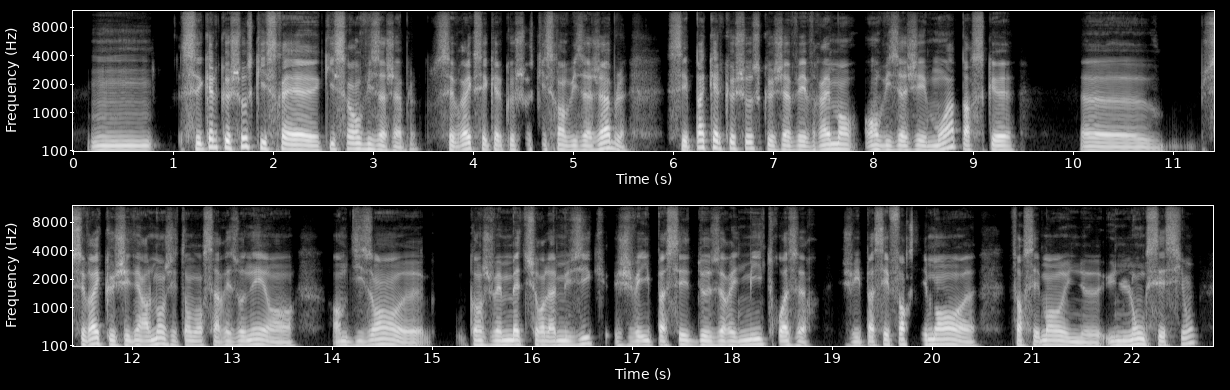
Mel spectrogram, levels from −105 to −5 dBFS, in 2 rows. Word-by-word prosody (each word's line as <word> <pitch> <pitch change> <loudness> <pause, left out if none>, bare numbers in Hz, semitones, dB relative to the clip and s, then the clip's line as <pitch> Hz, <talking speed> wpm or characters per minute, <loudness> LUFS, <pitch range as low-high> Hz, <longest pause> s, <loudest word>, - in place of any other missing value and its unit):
Mmh. 110 +1 +1 0.3
C'est 135 -2 0
quelque 175 0 +4
chose 200 +4 +2
qui 150 -3 +1
serait 120 -7 +5
qui 130 - -3
serait 140 +3 -1
envisageable. 115 -5 -1 0.2
C'est - - -4
vrai 125 +7 +4
que 140 - -7
c'est 125 -4 -3
quelque 115 0 -2
chose 120 +2 -9
qui 115 - -11
serait 120 +1 -2
envisageable. 110 - +1 0.4
C'est - - -2
pas 170 0 +3
quelque 165 -3 +1
chose 145 +2 -2
que 115 - -2
j'avais 110 0 +1
vraiment 120 +4 +2
envisagé, 110 0 0
moi, 125 - +2
parce 190 - -3
que, 110 -3 +2 0.7
heu, 95 -2 +1 0.5
c'est - - -3
vrai 140 +1 +5
que, 115 - -2
généralement, 110 +4 +1
j'ai 110 -4 -6
tendance 105 -2 -3
à 95 - 0
raisonner 105 +5 0
en 90 -3 -2 0.3
en 90 - -3
me - - 0
disant, 115 +6 0
heu,: 85 0 -2 0.4
«Quand 115 - +1
je 105 0 -7
vais 110 - +3
me 110 - +4
mettre 115 -1 +2
sur 105 -2 0
la 100 -1 +2
musique, 110 +7 -2
je 100 0 -7
vais 105 +1 0
y 110 - +2
passer 100 +4 -1
2 105 0 -1
heures 105 -1 +1
et 100 - +1
demie, 120 +4 +1
3 105 -3 0
heures». 95 -2 -5 0.2
Je - - -18
vais 95 - -2
y - - -5
passer 120 - -1
forcément, 125 -1 +2
heu, 90 - -3 0.4
forcément, 110 +1 0
une, 95 -1 -1
heu, 90 -2 -3
une 100 +3 -2
longue 120 +3 +2
session. 135 - -5
110 Hz, 190 wpm, -23 LUFS, 100-125 Hz, 0.7 s, serait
